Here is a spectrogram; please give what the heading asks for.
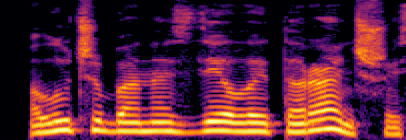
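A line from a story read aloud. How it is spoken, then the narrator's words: Angry reply. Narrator (Russian): сердито ответила я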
